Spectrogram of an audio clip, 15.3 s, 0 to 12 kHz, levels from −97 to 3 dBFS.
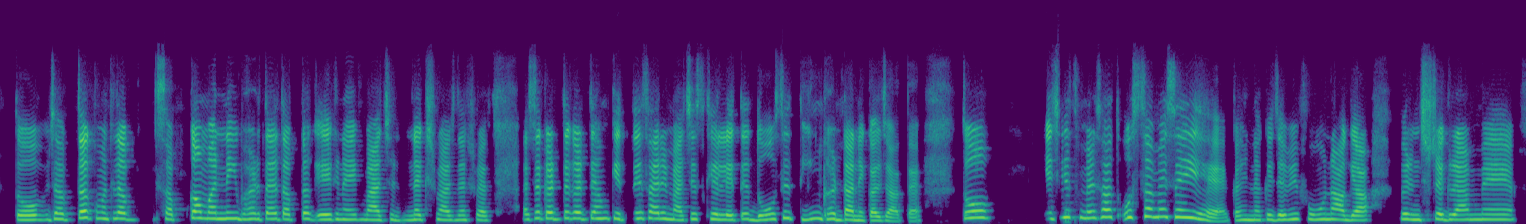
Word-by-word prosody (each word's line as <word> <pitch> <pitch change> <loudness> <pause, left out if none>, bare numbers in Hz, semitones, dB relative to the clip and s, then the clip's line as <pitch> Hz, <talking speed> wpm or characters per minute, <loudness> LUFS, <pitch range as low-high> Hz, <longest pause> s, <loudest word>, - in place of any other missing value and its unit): तो 245 0 +2
जब 290 -2 0
तक 355 0 +7
मतलब 305 -5 0 0.3
सबका 275 +5 +2
मन 315 -1 +2
नहीं 320 +1 +2
भरता 290 +1 -1
है, 295 - +2
तब 275 -3 -2
तक 305 -2 +1
एक 265 +1 +3
न - - -1
एक 260 0 -1
match, 245 0 +1
next 250 +3 -3
match, 235 -2 -1
next 245 +1 -6
match, 230 -1 -4 0.3
ऐसे 330 +5 -1
करते-करते 325 0 +1
हम 320 0 0
कितने 310 +1 -1
सारे 310 -2 +2
मैचेज़ 280 +5 -2
खेल 280 -2 +2
लेते, 250 +3 +1
2 245 +3 0
से 345 - +1
3 295 +5 -2
घंटा 265 -3 +2
निकल 215 -2 0
जाता 180 -1 -5
है। - - -6 0.4
तो, 360 +1 +3 0.6
ये 300 - +1
चीज़ 380 +3 -1
मेरे 345 +1 0
साथ 395 +2 +1
उस 380 - +2
समय 410 -1 +2
से 395 0 +2
ही 365 -5 +5
है 180 -7 0
कहीं 230 +2 -2
ना 240 0 -1
कहीं 255 0 -3
जब 250 +1 +2
ये 285 - +1
फ़ोन 275 0 -1
आ 265 -2 +2
गया, 235 -1 +2 0.3
फिर 285 -1 +1
इंस्टाग्राम 260 0 +1
में 265 -1 -1
275 Hz, 215 wpm, -22 LUFS, 250-315 Hz, 0.6 s, तक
